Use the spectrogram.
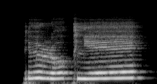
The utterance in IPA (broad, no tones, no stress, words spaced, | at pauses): ɾʏ ɭɔklʲɛː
